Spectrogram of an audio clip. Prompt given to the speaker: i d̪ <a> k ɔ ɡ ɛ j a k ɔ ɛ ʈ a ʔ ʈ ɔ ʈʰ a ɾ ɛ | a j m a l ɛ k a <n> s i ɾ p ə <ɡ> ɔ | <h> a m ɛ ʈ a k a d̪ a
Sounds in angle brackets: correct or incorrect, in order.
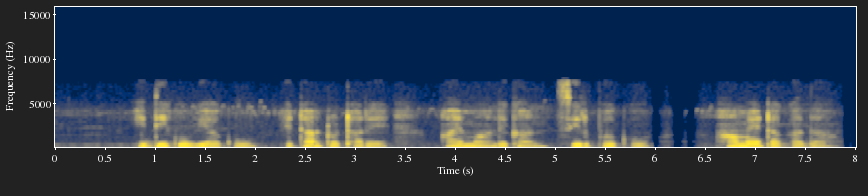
incorrect: i, correct, incorrect: k, correct

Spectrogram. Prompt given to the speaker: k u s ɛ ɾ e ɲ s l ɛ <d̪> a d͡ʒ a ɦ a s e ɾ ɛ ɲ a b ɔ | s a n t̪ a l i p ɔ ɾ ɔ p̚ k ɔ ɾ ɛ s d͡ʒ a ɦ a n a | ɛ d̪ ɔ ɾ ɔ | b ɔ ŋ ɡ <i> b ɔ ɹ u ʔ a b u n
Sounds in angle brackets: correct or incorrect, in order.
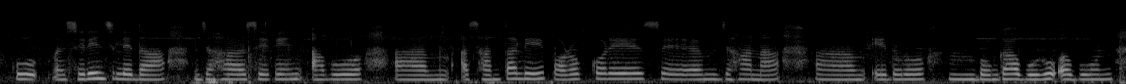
correct, incorrect: a

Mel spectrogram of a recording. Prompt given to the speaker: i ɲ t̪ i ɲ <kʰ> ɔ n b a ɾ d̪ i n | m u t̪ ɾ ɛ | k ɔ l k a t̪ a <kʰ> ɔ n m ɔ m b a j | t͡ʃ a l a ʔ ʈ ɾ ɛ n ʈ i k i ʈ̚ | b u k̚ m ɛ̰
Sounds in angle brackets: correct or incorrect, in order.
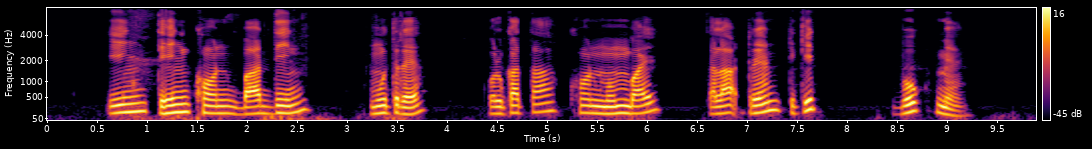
correct, correct

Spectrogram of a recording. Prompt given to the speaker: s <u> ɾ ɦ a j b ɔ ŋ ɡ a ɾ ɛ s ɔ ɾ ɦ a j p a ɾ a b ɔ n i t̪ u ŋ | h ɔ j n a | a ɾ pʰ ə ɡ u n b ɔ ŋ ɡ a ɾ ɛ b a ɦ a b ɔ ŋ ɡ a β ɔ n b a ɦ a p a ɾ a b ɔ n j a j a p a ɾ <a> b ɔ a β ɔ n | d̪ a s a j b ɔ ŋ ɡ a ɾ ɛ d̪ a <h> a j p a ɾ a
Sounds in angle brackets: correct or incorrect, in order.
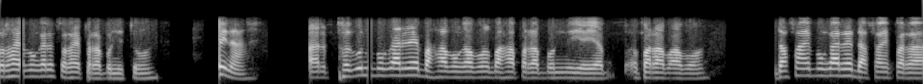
incorrect: ɔ, correct, incorrect: s

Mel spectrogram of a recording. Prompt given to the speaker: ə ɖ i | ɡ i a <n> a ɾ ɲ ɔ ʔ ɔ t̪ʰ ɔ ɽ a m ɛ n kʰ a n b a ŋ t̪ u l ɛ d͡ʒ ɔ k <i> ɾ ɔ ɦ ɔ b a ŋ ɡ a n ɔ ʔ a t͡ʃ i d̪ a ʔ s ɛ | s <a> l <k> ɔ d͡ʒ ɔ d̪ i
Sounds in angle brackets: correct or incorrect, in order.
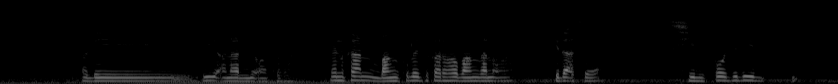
correct, incorrect: a, incorrect: i, incorrect: p

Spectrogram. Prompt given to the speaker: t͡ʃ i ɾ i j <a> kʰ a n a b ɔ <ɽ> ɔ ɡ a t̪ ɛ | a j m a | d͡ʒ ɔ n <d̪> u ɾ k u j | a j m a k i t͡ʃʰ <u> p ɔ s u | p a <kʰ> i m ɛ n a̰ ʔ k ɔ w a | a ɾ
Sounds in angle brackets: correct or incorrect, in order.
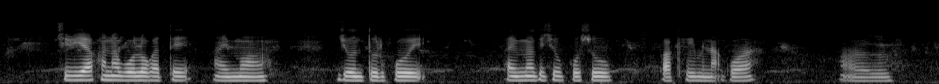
correct, incorrect: l, incorrect: t̪, correct, correct

